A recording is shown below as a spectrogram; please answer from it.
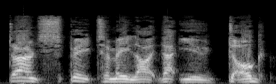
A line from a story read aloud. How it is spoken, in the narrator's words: shouted the captain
